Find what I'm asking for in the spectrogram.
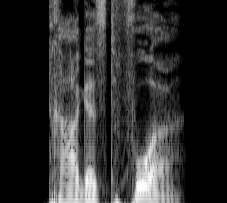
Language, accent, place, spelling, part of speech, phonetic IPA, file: German, Germany, Berlin, tragest vor, verb, [ˌtʁaːɡəst ˈfoːɐ̯], De-tragest vor.ogg
- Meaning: second-person singular subjunctive I of vortragen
